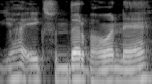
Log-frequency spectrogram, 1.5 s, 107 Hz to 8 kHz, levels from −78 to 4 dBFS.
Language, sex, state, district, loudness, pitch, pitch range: Hindi, male, Uttarakhand, Uttarkashi, -19 LUFS, 125 Hz, 120-135 Hz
